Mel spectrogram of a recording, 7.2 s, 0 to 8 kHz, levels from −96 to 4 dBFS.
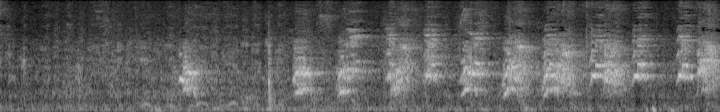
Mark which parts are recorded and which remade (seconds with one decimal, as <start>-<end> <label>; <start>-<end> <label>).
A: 0.0-7.2 recorded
